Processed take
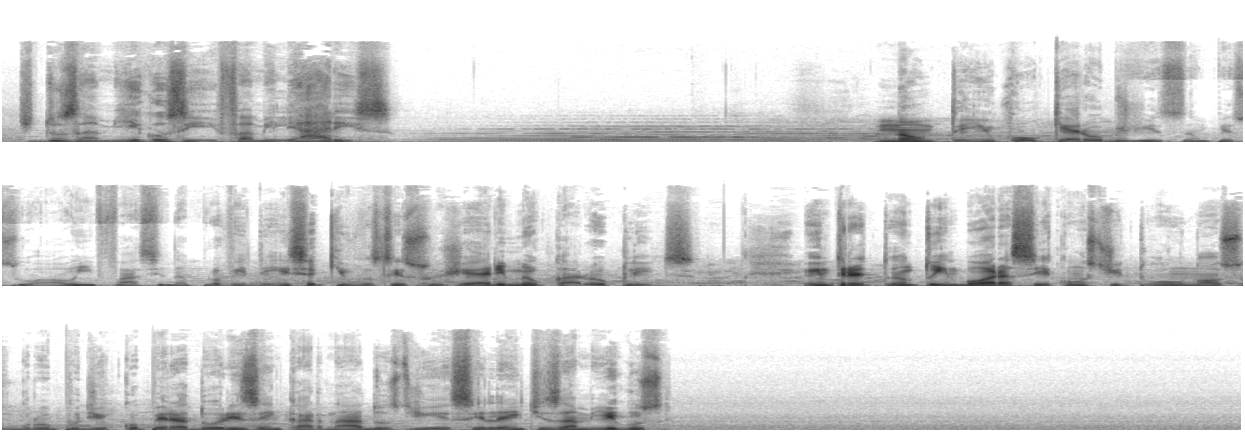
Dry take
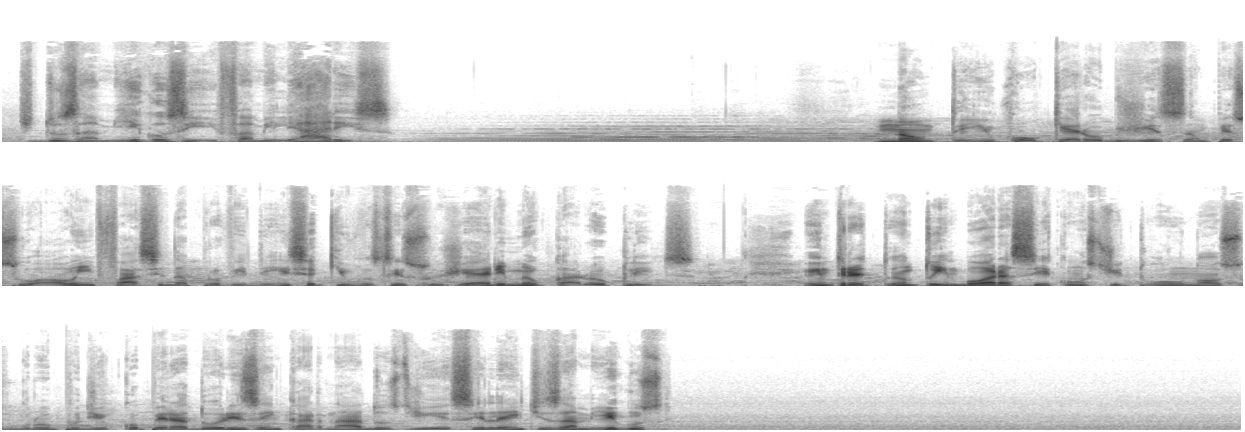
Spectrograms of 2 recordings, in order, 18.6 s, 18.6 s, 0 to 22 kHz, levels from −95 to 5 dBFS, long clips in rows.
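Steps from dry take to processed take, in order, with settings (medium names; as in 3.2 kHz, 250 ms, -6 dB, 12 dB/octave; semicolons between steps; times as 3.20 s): time-frequency box 5.63–7.26 s, 280–9900 Hz -15 dB; trim +5 dB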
